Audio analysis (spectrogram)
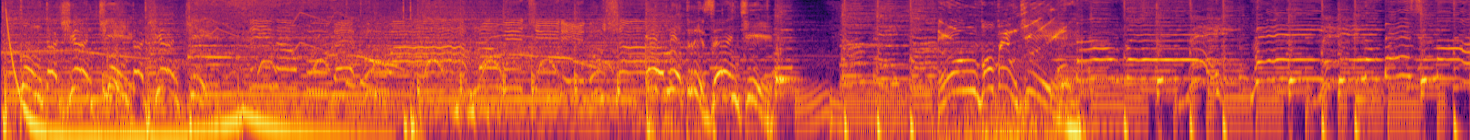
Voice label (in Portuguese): spot tv forró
